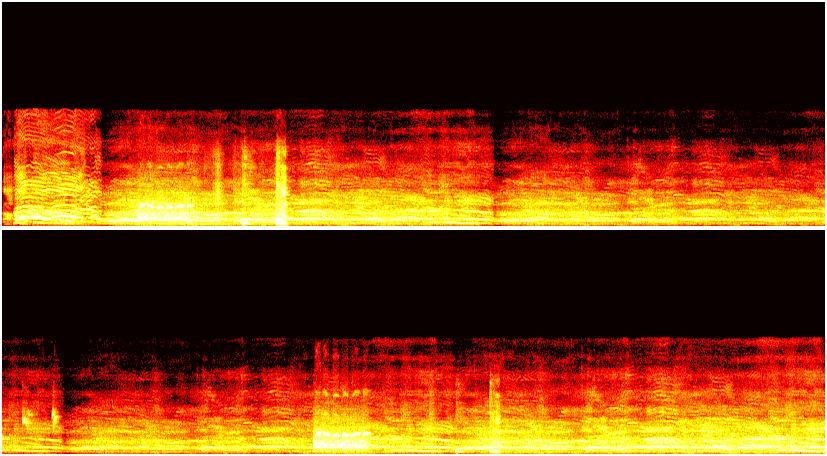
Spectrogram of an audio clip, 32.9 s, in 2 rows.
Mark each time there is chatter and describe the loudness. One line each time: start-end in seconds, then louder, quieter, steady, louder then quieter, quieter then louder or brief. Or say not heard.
0.0-32.8 quieter then louder.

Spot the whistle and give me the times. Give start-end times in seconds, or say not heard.
2.7-3.9, 16.9-17.6, 22.6-23.9.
